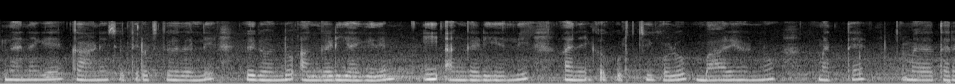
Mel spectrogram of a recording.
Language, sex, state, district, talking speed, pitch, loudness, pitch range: Kannada, female, Karnataka, Raichur, 80 wpm, 210 Hz, -18 LUFS, 200-235 Hz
